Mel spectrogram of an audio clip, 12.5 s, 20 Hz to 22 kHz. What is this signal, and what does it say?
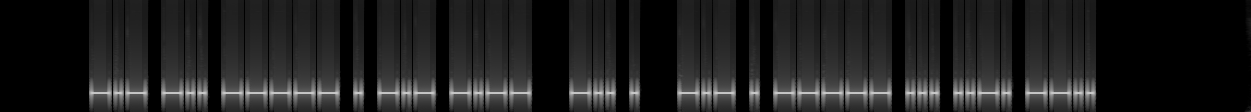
Morse code, heard as a keyed tone, about 21 wpm, 700 Hz. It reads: KD0EKY DE KE0SFZ
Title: USA Callsign DE Callsign - 6 Characters - 20wpm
